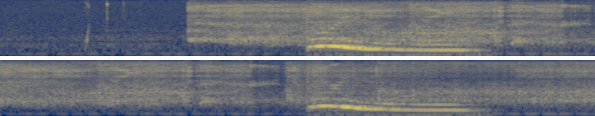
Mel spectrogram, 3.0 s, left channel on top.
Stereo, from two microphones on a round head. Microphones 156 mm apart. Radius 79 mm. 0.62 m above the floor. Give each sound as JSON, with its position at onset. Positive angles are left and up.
{"t": 1.5, "sound": "a child speaking", "side_deg": 45, "distance_m": 1.2}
